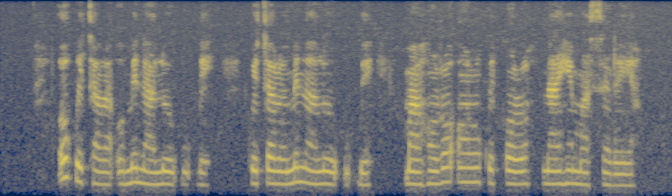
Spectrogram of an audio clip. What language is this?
Igbo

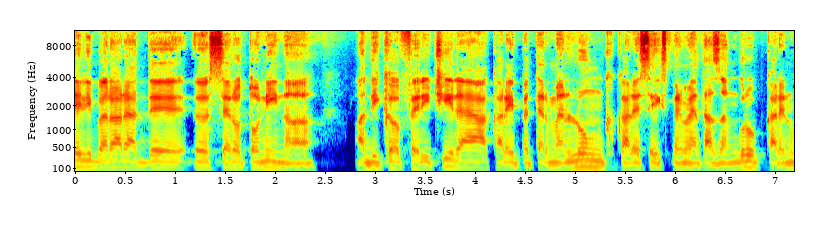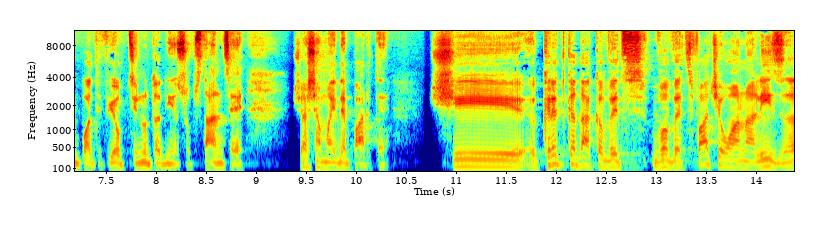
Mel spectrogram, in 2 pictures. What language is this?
Romanian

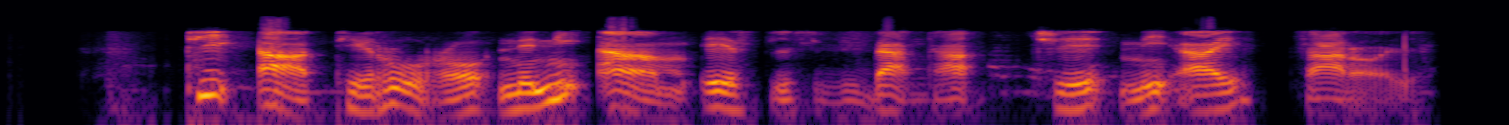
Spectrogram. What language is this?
Esperanto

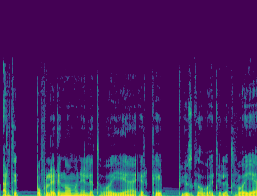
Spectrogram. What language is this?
Lithuanian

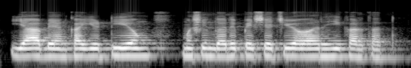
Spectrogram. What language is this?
Marathi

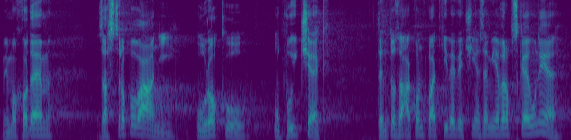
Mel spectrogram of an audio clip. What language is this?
Czech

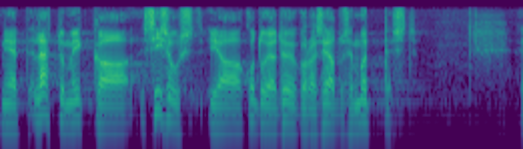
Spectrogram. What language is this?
Estonian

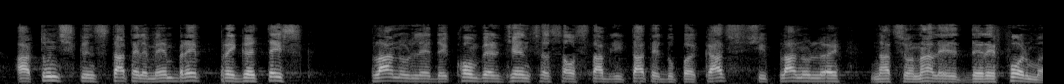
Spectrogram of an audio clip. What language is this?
Romanian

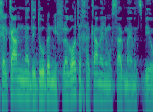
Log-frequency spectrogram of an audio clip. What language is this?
Hebrew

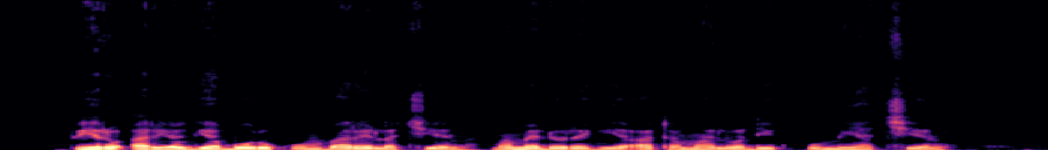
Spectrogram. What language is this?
Luo (Kenya and Tanzania)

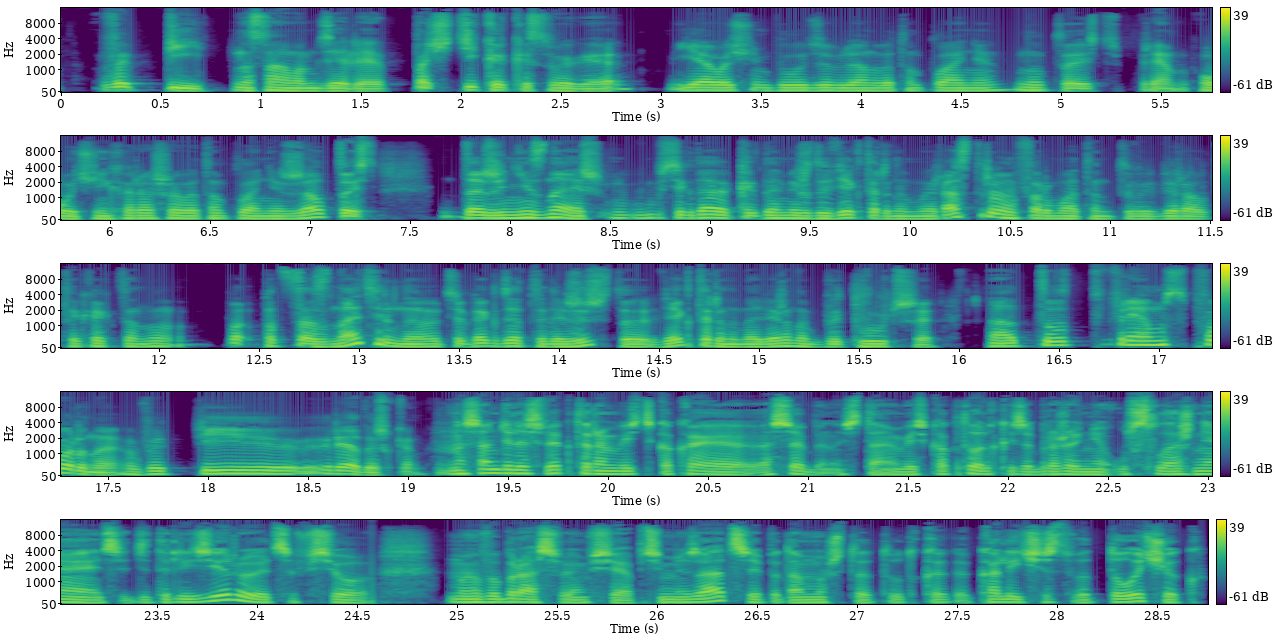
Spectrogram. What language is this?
Russian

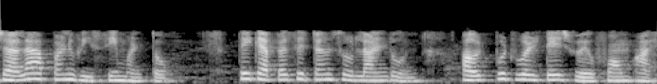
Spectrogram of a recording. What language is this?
Marathi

